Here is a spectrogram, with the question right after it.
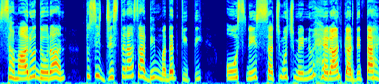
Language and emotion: Punjabi, surprised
